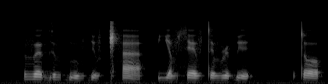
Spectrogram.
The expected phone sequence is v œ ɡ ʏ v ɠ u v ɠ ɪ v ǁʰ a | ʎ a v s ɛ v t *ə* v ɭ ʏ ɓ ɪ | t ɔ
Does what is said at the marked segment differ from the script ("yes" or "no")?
no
